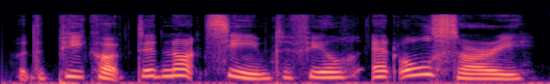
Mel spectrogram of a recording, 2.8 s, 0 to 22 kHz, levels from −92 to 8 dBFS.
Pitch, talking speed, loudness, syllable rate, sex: 235 Hz, 240 wpm, -18 LUFS, 5.3 syllables/s, female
